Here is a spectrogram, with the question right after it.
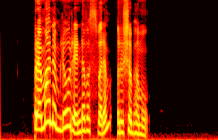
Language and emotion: Telugu, neutral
